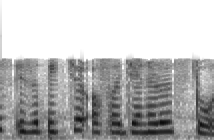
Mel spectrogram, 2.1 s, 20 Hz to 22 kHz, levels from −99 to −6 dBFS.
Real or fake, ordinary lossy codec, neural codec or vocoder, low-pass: real; AAC, 16 kbps; none; 7.2 kHz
